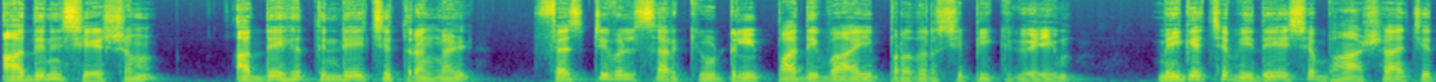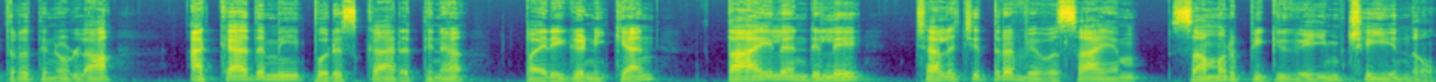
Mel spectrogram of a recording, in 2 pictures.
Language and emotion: Malayalam, neutral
